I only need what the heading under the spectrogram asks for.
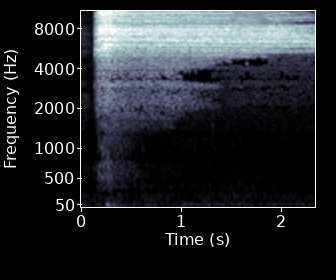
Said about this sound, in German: Also lange ausatmen auf entweder mit so einem Strohhalm im Glas kann man natürlich machen oder auf S.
